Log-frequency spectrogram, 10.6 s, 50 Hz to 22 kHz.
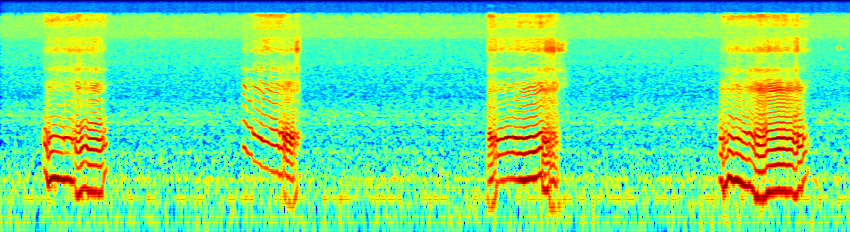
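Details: Large 21-lb cat snoring while asleep: loud, tonal snores about 20 a minute, each with a whistling, sliding pitch; snoring.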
